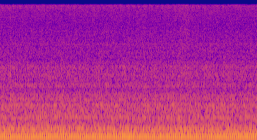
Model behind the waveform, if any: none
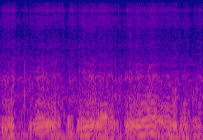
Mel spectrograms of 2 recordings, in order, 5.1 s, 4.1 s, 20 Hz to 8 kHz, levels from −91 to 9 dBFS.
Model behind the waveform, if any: none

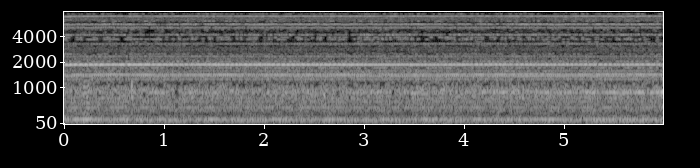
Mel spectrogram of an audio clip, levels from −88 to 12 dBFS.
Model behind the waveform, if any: none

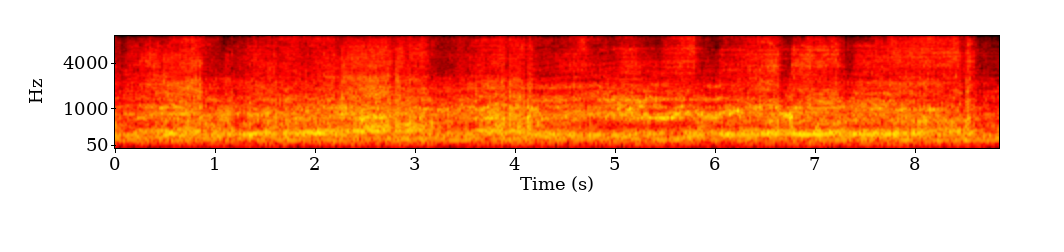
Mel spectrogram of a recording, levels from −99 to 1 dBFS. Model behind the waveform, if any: vocoder, HiFi-GAN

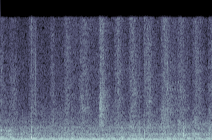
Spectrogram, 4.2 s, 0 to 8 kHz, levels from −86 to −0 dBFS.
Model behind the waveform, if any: none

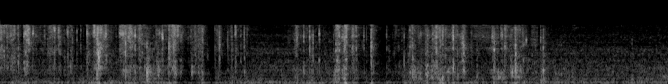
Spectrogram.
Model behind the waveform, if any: vocoder, HiFi-GAN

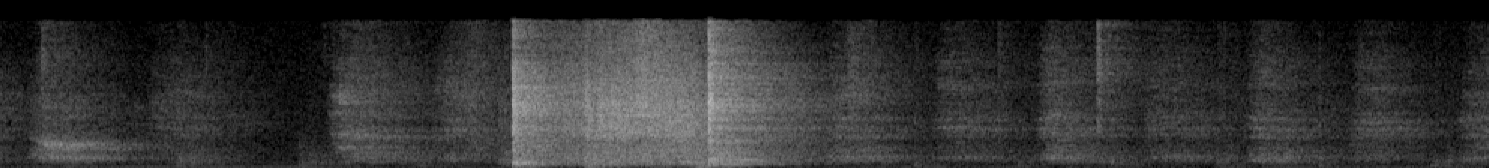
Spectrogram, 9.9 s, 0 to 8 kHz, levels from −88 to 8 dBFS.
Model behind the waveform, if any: none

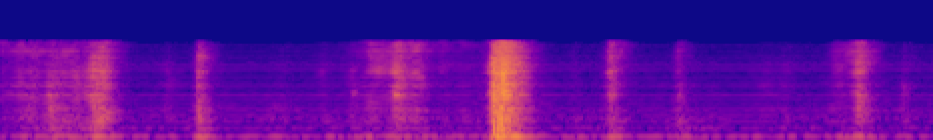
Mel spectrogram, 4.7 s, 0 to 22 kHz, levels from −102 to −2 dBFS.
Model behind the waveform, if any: vocoder, HiFi-GAN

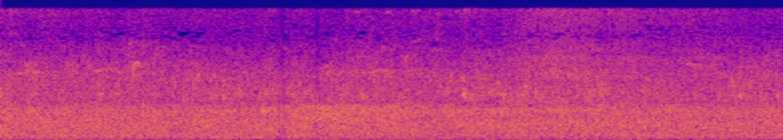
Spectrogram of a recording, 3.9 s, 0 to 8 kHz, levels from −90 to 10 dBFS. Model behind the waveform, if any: none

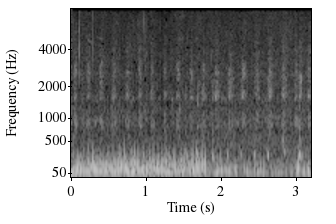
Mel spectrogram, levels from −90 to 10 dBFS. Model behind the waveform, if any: none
